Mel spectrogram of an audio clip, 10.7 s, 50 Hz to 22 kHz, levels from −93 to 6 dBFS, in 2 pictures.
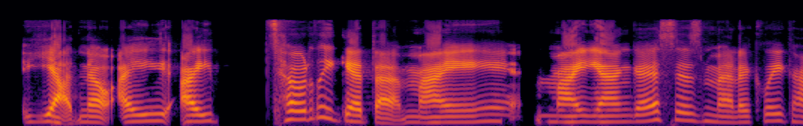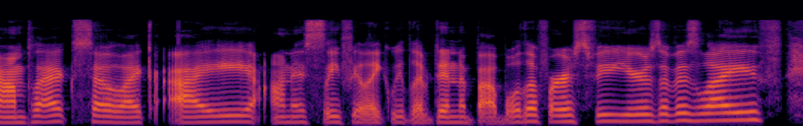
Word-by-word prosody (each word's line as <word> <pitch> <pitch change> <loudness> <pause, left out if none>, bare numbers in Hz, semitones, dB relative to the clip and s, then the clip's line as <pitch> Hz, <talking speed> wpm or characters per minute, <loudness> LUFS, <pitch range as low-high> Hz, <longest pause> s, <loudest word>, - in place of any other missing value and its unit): Yeah, 190 +3 +4
no, 180 -2 +2
I 210 +3 +1
I 200 +2 +5 0.4
totally 265 +5 +1
get 200 -5 +6
that. - - +2
My 175 +4 +4 0.2
my 185 -1 +4
youngest 190 +6 +4
is 230 -3 -4
medically 180 +3 -2
complex, 180 +1 -6
so, 180 -3 -7
like, 165 0 -8
I 185 +3 -5
honestly 175 0 -11
feel 120 - -13
like 85 0 -9
we - - -17
lived 175 - -12
in 175 0 -5
a 170 - -11
bubble - - -9
the 200 0 -6
first 195 0 -7
few 200 - -10
years 205 0 -8
of 215 0 -11
his 230 -1 -9
life, 235 +2 -5
190 Hz, 175 wpm, -22 LUFS, 175-210 Hz, 0.4 s, get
